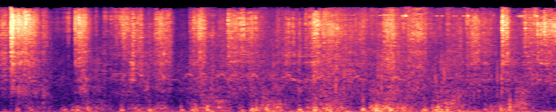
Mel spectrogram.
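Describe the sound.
Hoofbeats of a white horse approaching: a steady, moderately faint clip-clop rhythm that grows slightly louder over its course, with no voices.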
